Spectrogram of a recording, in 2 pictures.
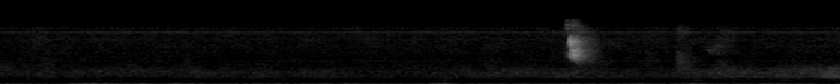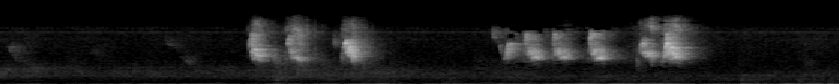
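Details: Sparrows at a feeder mounted on a window, fed year-round: short, high chirps, one alone and then quick bursts of three to five in a row, over a quiet indoor background.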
